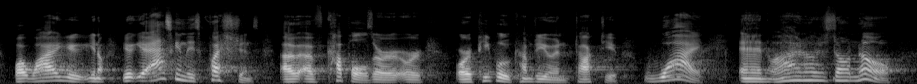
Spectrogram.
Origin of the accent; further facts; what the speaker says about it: the South, United States; well, we call it dinner because we're from the South.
